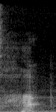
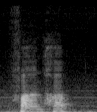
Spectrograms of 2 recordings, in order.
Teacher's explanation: here it's hup with a low tone. but I guess when you say fan hap, it rises.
